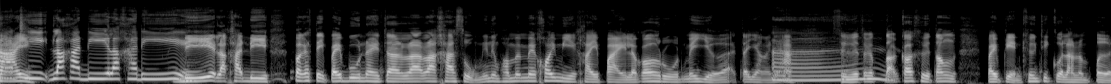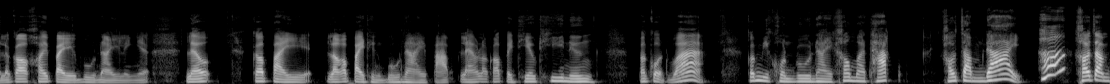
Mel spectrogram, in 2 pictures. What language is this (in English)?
Thai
